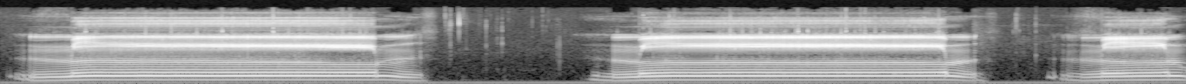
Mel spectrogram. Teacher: ভিতরে রেখে এ উচ্চারণটা হবে যেমন মিম মিম মিম বলবো যখন নাকের ভিতর থেকে একটু চাপ লেগে ভিতর থেকে বাঁশি মানে ভিতর থেকে আওয়াজটা বের হবে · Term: গুণাহ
